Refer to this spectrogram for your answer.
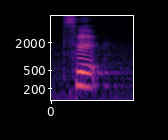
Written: tsï'

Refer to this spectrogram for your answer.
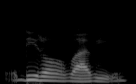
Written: diro vavi

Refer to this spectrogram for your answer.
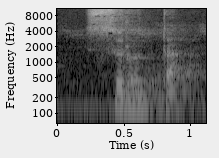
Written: sruta

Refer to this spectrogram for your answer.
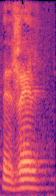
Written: belzhel

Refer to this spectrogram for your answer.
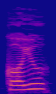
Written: koyu

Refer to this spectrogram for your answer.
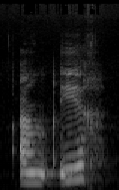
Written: qanqij

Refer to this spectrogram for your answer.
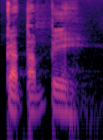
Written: katape

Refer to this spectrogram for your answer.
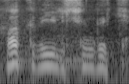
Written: gakdilyxindeky

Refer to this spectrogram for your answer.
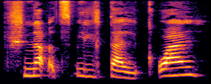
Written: kyxnaqtzbiltalkwal

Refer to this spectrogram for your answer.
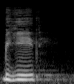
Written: bigidih

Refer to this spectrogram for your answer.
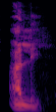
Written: alì

